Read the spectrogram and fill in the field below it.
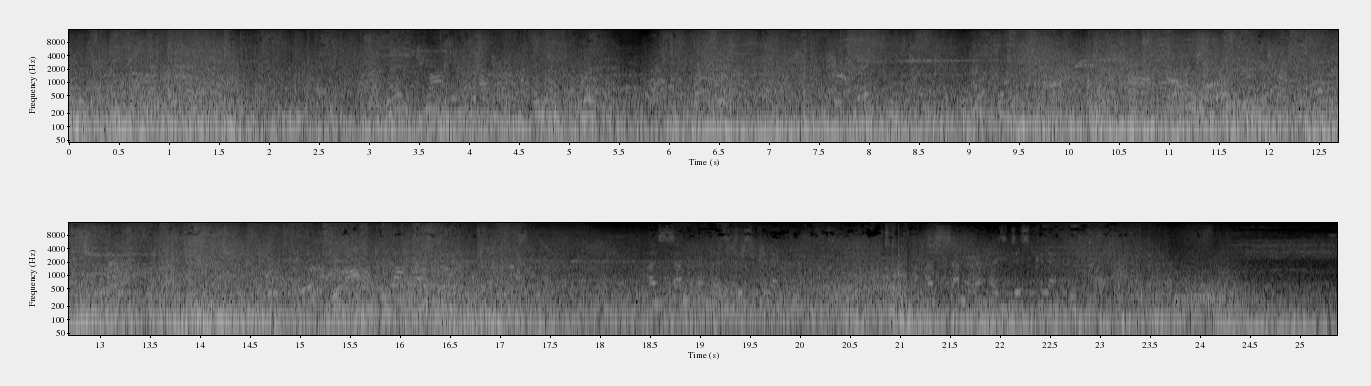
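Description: Game spell effects crackle and explode in a busy battle.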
